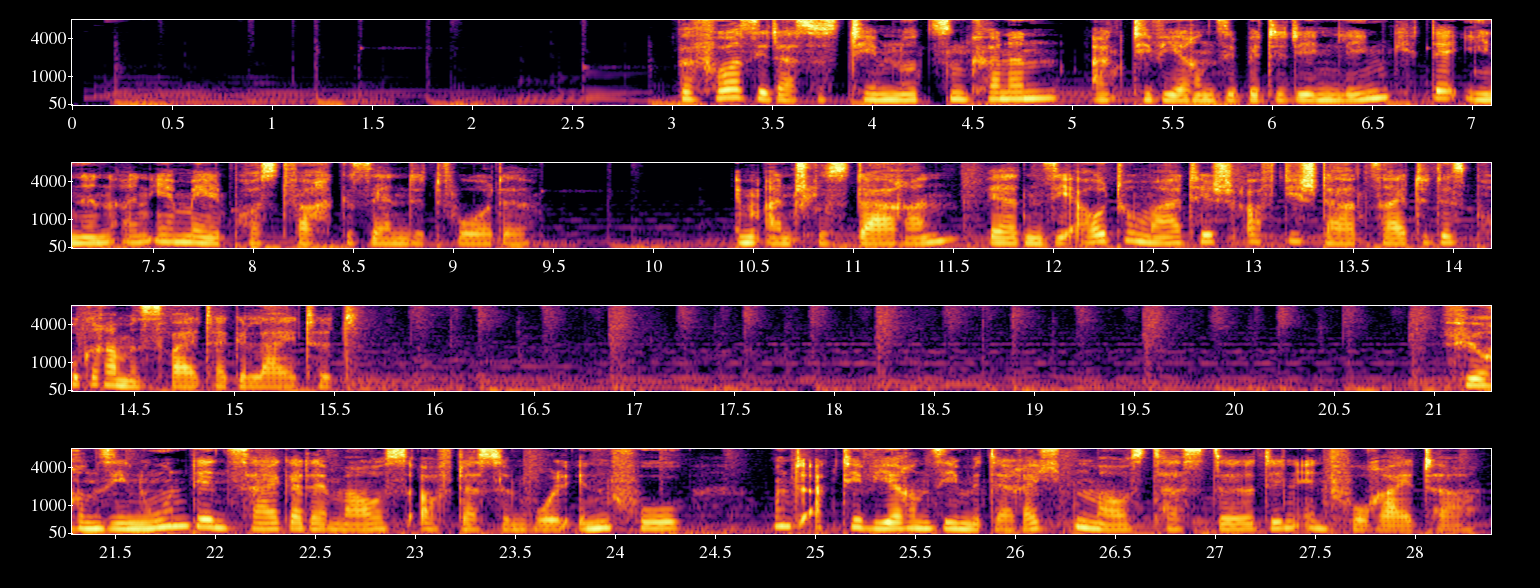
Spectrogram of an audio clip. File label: E-Learning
